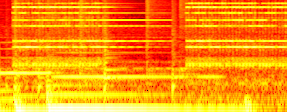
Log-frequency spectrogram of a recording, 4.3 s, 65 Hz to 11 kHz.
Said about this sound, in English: So it totes pissed me off when my phone rang at 11 o'clock in the morning.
